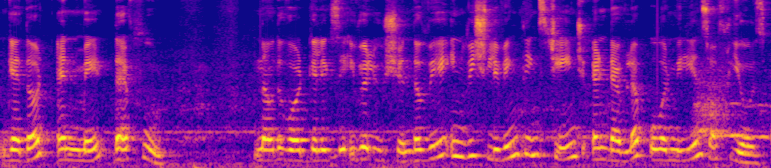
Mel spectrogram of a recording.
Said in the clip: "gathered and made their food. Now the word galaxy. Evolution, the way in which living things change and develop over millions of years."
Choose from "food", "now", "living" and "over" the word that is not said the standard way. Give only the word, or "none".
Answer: none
